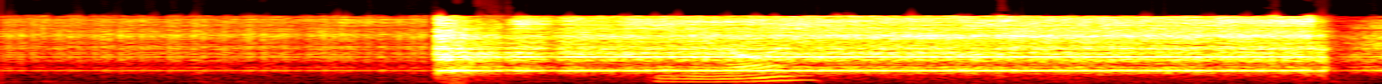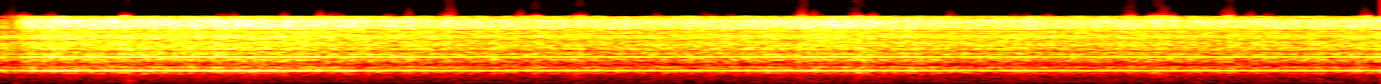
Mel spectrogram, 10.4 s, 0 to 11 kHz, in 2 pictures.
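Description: Noise-bridge noise heard as hiss from a shortwave receiver's speaker while the bridge is adjusted for a null. It starts low, jumps suddenly to a loud hiss with a steady tone in it about 1.7 s in, drops out briefly about 5 s in, then carries on a little softer.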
